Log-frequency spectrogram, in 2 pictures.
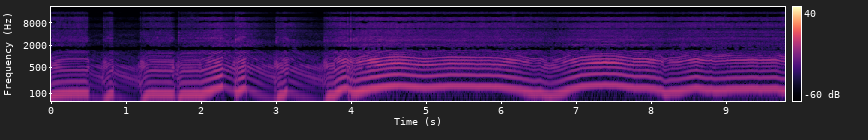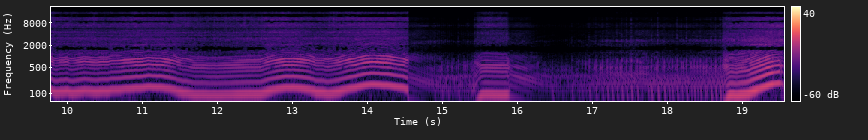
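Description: A chainsaw engine roars close by, revving up and down as it cuts into wood, then drops to an idle before revving again.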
